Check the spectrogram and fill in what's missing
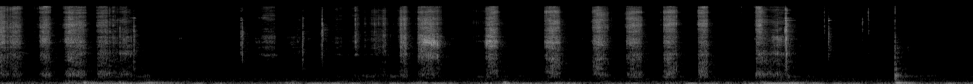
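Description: A peeled raw carrot is scraped with rapid strokes of a handheld peeler, with the peel pile on a wooden table. Each stroke gives a short, bright, dense rasp, repeating in quick bursts with brief quiet gaps between them.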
